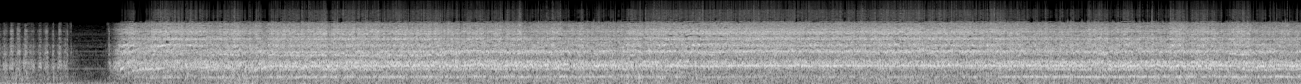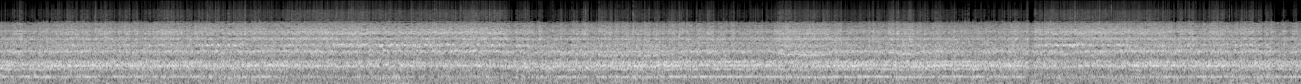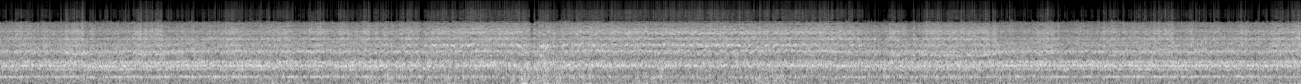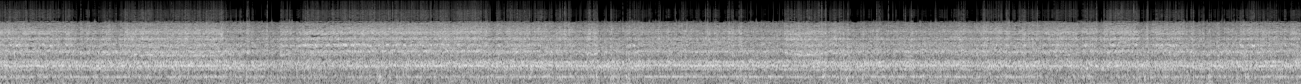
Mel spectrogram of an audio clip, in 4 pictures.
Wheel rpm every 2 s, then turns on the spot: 50, 210, 220, 230, 230, 230, 230, 230, 220, 210, 230, 220, 230, 230, 230, 230, 220, 220, 220, 230, 220, 220, 230, 230, 230, 230.
none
